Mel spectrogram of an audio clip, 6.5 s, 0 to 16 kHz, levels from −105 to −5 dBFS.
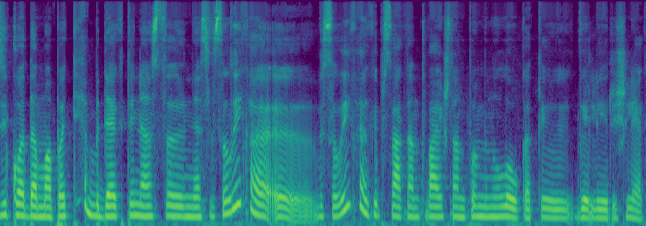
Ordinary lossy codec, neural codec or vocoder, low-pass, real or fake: Opus, 32 kbps; none; 14.4 kHz; real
